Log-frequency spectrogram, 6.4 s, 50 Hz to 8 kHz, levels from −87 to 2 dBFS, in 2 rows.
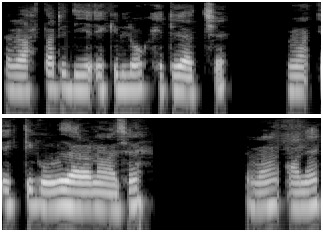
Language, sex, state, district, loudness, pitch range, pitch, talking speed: Bengali, male, West Bengal, Dakshin Dinajpur, -20 LUFS, 140-155 Hz, 145 Hz, 120 wpm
